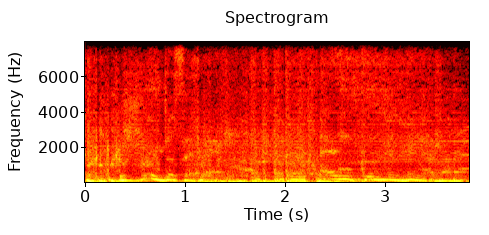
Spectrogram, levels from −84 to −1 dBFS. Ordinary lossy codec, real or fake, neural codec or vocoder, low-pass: none; fake; codec, 16 kHz, 2 kbps, FunCodec, trained on Chinese and English, 25 frames a second; none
